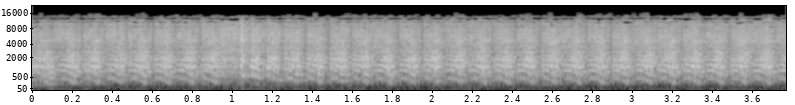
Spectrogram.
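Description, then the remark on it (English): A car engine cranks over and over without catching in a Seafoam Motor Treatment commercial, a steady rhythmic churning from the starter, fairly loud for the whole stretch, with no voices. “Want to stop engine problems before they start?”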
